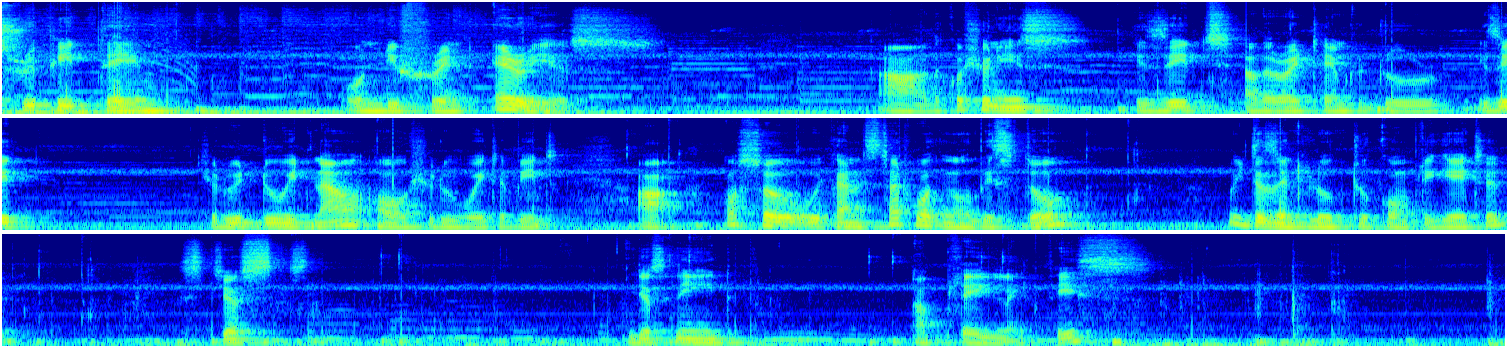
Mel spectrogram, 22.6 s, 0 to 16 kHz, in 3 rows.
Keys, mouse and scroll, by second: 0.3 middle click, 1.1-2.4 scroll down 1, 2.4 scroll down 2, 5.6-7.0 middle drag, 7.0-7.3 scroll up 2, 9.1-10.7 middle drag, 11.2-11.6 scroll up 3, 12.1 scroll up 1, 13.7-14.4 scroll down 1, 14.4 ctrl+s, 14.7-15.2 scroll up 1, 15.3-15.9 scroll down 1, 15.9 ctrl+s, 16.1-17.4 middle drag, 16.9 click, 17.4 KP_1, 17.7 KP_1, 17.8 scroll up 1, 18.4 scroll up 2, 18.4 shift+right click, 20.9 shift+a, 20.9 r.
